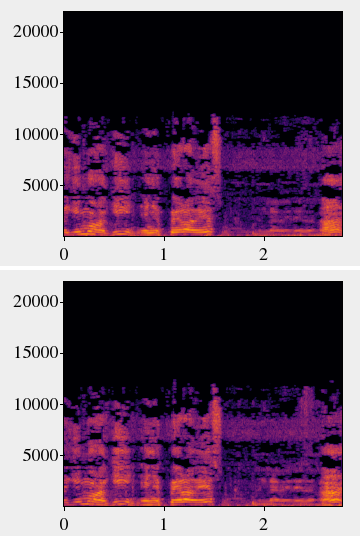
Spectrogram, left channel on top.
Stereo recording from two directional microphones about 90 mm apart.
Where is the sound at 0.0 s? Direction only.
25° left (ahead or behind).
